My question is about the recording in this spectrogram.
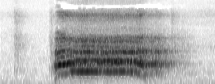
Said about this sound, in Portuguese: desestressei, cara. Preciso gritar. Daqui a pouco minha mãe sobe aqui achando que eu me matei. Mas é só estresse.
